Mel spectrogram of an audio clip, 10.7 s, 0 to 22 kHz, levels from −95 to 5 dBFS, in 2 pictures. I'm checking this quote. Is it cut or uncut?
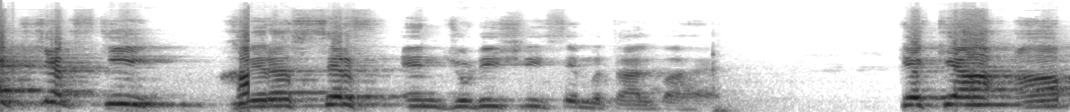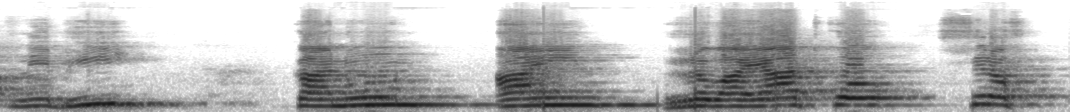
cut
